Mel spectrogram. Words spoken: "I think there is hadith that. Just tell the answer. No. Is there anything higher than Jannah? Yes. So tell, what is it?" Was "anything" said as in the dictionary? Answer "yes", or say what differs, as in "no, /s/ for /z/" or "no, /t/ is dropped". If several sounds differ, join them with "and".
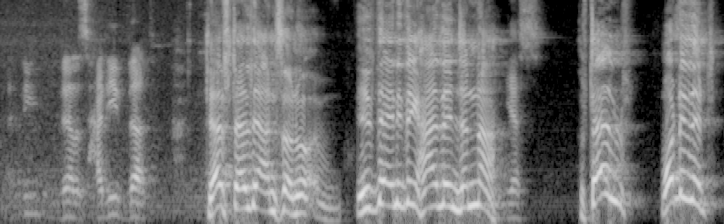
no, /t/ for /θ/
